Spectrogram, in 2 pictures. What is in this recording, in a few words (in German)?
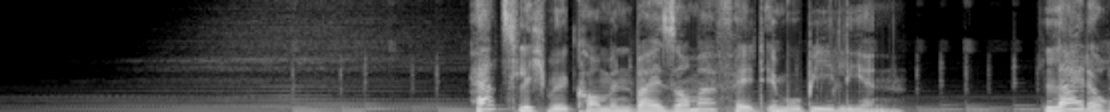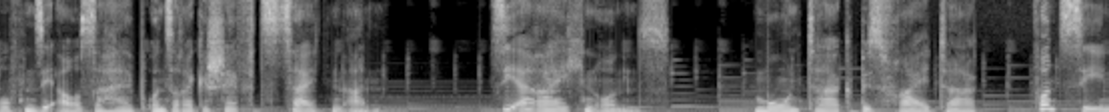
Telefonansage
